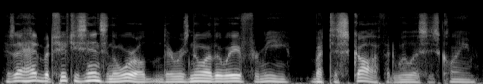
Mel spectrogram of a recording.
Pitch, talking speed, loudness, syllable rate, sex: 130 Hz, 275 wpm, -16 LUFS, 5.8 syllables/s, male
